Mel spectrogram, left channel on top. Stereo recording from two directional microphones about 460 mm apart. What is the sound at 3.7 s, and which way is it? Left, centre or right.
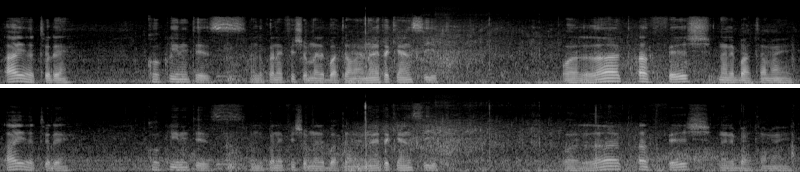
Speech, left.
